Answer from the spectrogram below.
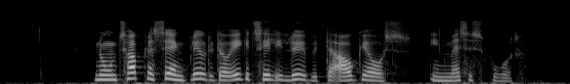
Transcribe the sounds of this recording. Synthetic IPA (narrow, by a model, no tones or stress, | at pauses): no̝ːn̩t͡sʰɒ̽b̥̚pʰlæse̝̰ɐ̰e̝ŋb̥le̝ʊd̥e̝d̥ɒʊe̝ɡ̥ət͡sʰe̝lilø̰ːb̥ð̩ˠd̥ɑ̈ʔɑ̈ʊɡ̥jo̰ːs | eenmæsəsb̥uɐ̰d̥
